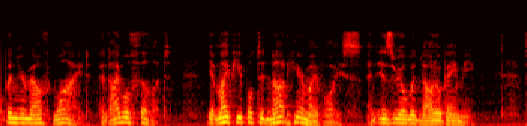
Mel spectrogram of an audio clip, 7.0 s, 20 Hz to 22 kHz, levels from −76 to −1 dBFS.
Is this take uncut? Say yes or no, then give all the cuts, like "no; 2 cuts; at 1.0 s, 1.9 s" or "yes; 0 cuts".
no; 1 cut; at 2.4 s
